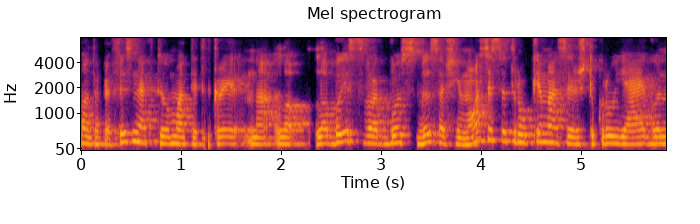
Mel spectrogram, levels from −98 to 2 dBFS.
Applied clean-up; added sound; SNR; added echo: none; none; none; none.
